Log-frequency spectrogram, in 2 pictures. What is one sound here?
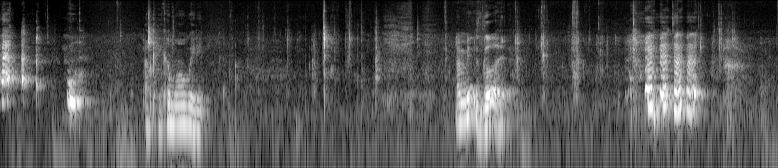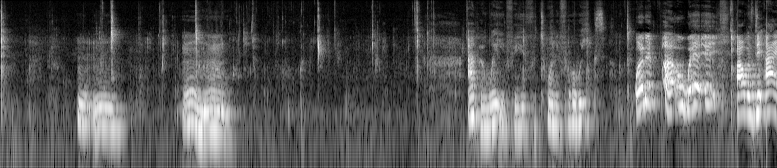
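Crab shells crack and crunch as they are eaten.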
